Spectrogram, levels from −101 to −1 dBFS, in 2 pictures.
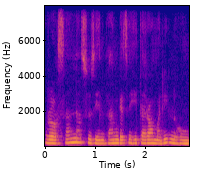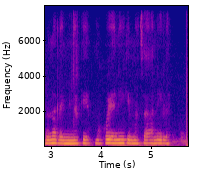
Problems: low volume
